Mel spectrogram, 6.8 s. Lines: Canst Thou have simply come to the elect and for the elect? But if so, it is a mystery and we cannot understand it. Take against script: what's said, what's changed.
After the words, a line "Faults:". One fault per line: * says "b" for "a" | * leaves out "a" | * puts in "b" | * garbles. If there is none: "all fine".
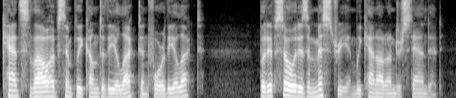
Canst Thou have simply come to the elect and for the elect? But if so, it is a mystery and we cannot understand it.
Faults:
all fine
